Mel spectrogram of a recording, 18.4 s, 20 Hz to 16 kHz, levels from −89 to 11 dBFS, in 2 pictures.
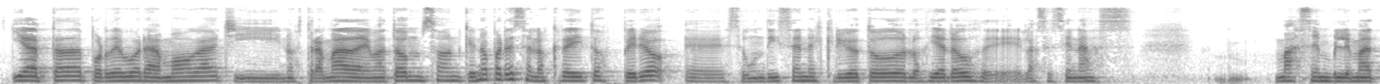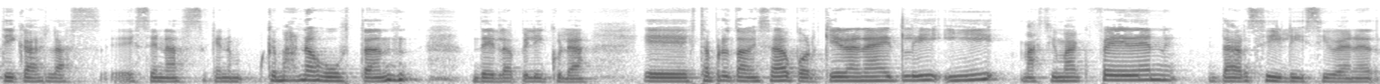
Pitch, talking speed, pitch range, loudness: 165 Hz, 165 wpm, 155-180 Hz, -31 LUFS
